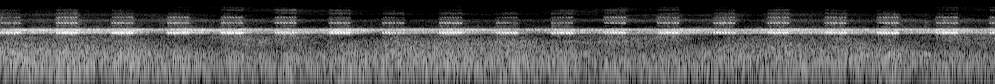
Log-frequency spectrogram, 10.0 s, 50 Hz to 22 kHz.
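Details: Crickets in binaural 8D relaxation audio: rapid, regular high chirps about twice a second, loudness rising and falling, over an unbroken high-pitched insect hum.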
